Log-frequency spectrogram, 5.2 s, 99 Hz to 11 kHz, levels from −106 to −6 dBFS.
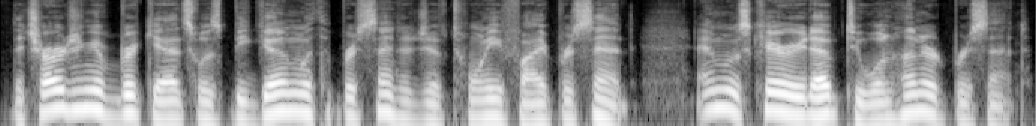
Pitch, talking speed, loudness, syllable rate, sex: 140 Hz, 265 wpm, -16 LUFS, 7.2 syllables/s, male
